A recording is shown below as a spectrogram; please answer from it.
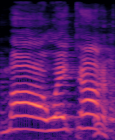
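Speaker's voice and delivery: slow, loud, high mock wake-up call; hammed-up slow yell to wake Ma; old lady's daughter. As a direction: drag it out like rousing a sleeping old mother. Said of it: "and she went".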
